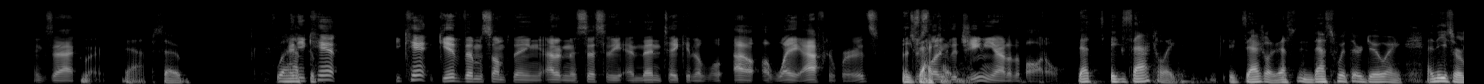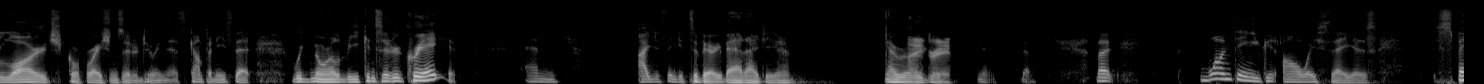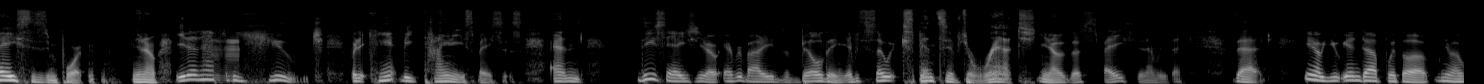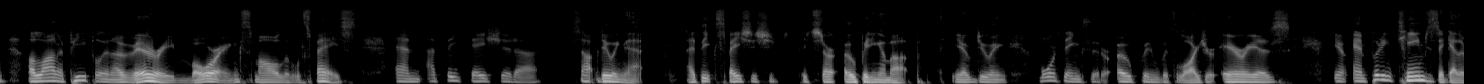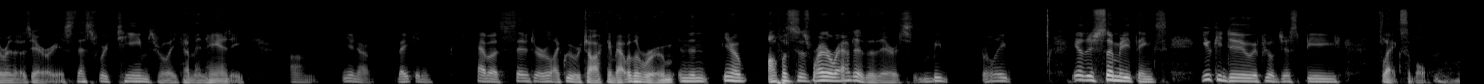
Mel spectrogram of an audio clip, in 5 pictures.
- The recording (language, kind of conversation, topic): English, unstructured, What does your ideal work environment look like?
- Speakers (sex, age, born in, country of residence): female, 65-69, United States, United States; male, 35-39, United States, United States
- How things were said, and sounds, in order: tapping; stressed: "rent"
